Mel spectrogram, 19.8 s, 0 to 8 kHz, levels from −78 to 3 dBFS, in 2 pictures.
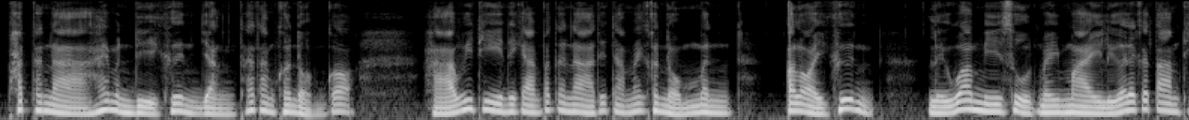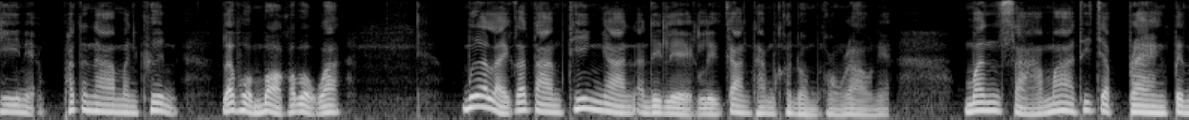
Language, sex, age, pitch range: Thai, male, 60-79, 100-135 Hz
